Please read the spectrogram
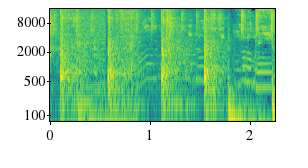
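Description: A mallet knocking steel bearings into the centres of plastic fidget spinners: three sharp knocks, one near the start, one about a second in and one about a second and a half in. Electronic background music runs under them.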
